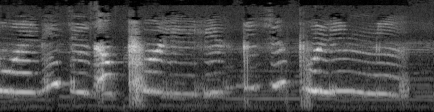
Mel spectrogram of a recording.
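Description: A child's high-pitched whining, crying-like voice in a string of short wavering wails, complaining about being bullied.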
